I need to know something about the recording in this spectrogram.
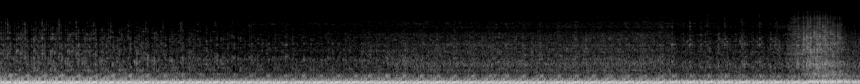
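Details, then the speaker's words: Abandoned 1959 International B100 six after clearing debris from the cooling system: it settles into a steady, even idle with smooth regular firing and no knocks or misses, returning to idle cleanly. "that thing sounds pretty pretty healthy guys I'm really impressed with how good that [Music] sounds just drop right back down to a perfect idle"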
